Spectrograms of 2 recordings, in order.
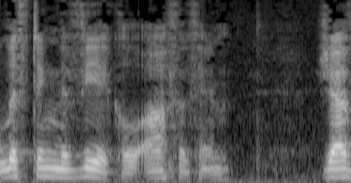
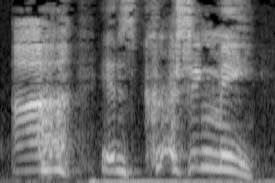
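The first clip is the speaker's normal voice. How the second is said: very high, agonized cry; crying out in pain; 12 semitones higher, 4 dB louder than usual. A narrator's reading. Old carter under sinking cart, crying out. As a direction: wail as the weight presses down. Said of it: "cried the old man".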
